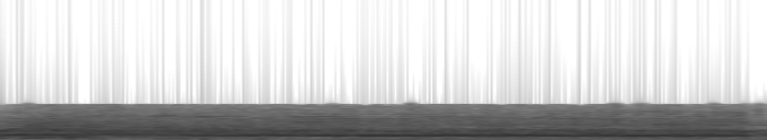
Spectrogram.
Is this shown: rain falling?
no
